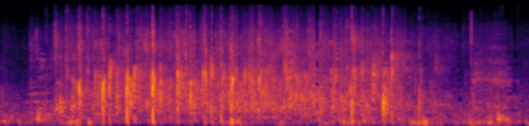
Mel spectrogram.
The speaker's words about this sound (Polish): Wielkie brawa!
